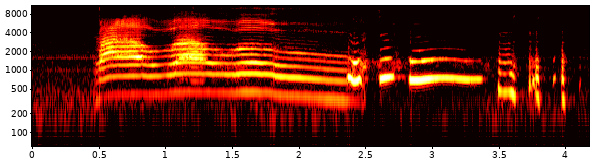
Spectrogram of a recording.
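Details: Cat meowing in a way that sounds like "I love you"; a long, drawn-out, slightly falling meow, followed by a few short chirping syllables and a second shorter meow.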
